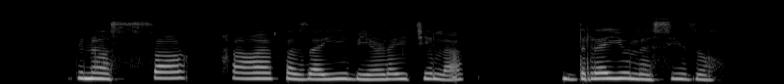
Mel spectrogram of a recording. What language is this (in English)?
Pashto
